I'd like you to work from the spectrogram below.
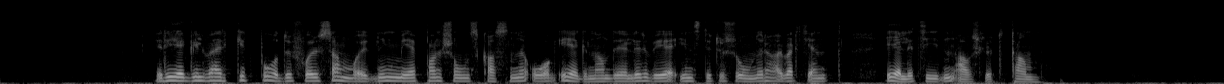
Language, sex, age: Norwegian, female, 59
